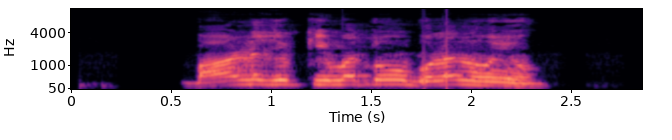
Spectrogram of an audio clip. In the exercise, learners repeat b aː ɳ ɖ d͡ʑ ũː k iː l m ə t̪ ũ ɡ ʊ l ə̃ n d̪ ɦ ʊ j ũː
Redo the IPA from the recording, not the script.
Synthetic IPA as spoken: b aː ɳ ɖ d͡ʑ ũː k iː m ə t̪ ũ b ʊ l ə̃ n d̪ ɦ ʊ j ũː

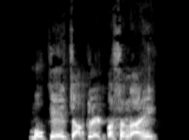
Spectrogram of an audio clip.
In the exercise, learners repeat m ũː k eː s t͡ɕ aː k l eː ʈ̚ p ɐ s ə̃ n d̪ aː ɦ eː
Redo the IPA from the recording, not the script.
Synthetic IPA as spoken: m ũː kʰ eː t͡ɕ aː k l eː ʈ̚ p ɐ s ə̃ n d̪ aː ɦ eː

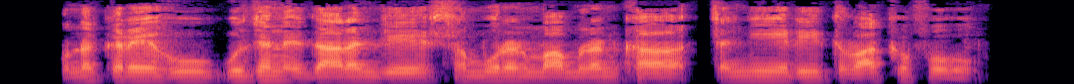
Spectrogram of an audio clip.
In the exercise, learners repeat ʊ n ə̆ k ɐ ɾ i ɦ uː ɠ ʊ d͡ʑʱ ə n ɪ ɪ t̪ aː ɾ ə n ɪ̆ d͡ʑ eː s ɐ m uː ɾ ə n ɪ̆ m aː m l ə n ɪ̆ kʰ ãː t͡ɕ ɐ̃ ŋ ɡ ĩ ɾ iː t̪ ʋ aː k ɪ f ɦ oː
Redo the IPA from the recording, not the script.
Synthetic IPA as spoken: ʊ n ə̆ k ɐ ɾ e ɦ uː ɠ ʊ d͡ʑʱ ə n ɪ ɪ d̪ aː ɾ ə n ɪ̆ d͡ʑ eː s ɐ m uː ɾ ə n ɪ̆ m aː m l ə n ɪ̆ kʰ ãː t͡ɕ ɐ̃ ŋ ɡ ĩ ɾ iː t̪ ʋ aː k ɪ f ɦ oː

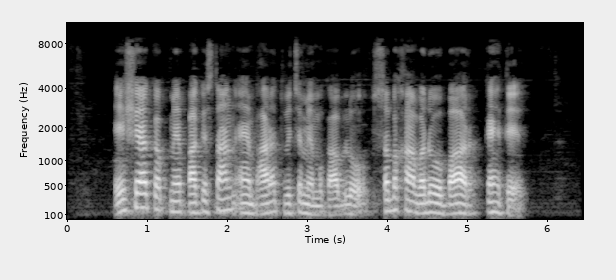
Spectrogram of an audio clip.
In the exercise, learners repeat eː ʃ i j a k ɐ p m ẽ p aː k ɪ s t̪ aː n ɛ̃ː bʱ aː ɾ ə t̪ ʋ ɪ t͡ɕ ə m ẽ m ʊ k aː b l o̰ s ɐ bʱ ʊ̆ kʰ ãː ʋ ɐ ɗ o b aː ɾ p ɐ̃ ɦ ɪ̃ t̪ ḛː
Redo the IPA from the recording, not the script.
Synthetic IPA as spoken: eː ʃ i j a k ɐ p m ẽ p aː k ɪ s t̪ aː n ɛ̃ː bʱ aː ɾ ə t̪ ʋ ɪ t͡ɕ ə m ẽ m ʊ k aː b l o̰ s ɐ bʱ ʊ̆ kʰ ãː ʋ ɐ ɗ o b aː ɾ k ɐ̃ ɦ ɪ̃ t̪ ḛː

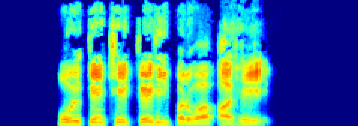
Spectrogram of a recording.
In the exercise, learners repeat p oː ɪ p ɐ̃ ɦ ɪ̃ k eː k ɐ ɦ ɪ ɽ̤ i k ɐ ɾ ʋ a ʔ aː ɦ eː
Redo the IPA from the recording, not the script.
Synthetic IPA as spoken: p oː ɪ k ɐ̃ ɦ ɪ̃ kʰ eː k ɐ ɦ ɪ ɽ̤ i p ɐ ɾ ʋ a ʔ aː ɦ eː

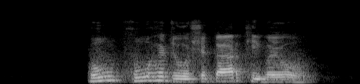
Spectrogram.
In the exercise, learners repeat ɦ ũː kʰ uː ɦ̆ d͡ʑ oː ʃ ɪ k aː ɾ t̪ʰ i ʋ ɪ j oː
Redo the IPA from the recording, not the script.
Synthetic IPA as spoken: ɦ ũː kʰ uː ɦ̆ d͡ʑ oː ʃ ɪ k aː ɾ t̪ʰ i ʋ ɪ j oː

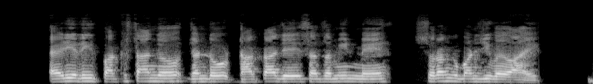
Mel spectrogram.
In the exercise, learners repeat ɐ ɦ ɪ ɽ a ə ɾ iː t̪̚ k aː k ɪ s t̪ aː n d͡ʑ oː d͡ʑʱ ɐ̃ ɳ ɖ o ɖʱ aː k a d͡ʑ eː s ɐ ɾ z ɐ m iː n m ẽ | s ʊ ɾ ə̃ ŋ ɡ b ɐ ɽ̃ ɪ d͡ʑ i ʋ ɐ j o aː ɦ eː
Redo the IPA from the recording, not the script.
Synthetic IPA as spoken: ɐ ɦ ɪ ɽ i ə ɾ iː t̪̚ p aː k ɪ s t̪ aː n d͡ʑ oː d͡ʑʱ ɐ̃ ɳ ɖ o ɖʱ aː k a d͡ʑ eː s ɐ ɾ z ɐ m iː n m ẽ | s ʊ ɾ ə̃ ŋ ɡ b ɐ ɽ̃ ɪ d͡ʑ i ʋ ɐ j o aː ɦ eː

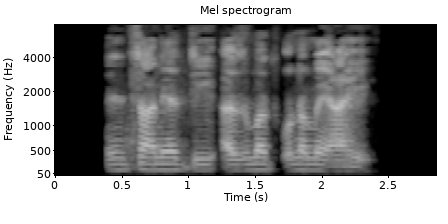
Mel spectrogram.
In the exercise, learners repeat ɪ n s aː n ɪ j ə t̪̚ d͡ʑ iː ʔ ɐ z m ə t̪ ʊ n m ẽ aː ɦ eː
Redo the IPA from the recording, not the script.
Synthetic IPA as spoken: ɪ n s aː n i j ə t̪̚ d͡ʑ iː ʔ ɐ z m ə t̪ ʊ n m ẽ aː ɦ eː

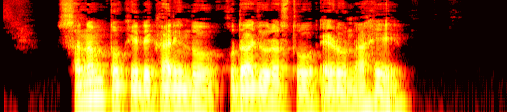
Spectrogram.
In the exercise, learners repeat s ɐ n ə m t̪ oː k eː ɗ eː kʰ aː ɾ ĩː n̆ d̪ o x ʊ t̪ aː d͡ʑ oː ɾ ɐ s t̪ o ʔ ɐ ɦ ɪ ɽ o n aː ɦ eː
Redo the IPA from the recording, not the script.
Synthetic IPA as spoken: s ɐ n ə m t̪ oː kʰ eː ɗ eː kʰ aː ɾ ĩː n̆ d̪ o x ʊ d̪ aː d͡ʑ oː ɾ ɐ s t̪ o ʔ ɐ ɦ ɪ ɽ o n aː ɦ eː

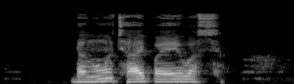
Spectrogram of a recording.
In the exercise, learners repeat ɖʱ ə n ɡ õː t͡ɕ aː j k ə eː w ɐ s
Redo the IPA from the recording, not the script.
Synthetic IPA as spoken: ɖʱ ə ŋ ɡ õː t͡ɕʰ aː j p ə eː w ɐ s

